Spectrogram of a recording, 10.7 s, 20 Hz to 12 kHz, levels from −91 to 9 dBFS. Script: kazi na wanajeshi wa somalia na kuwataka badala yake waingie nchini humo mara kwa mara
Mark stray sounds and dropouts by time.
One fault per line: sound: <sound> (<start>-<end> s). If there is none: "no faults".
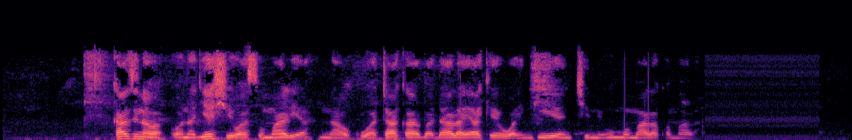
no faults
